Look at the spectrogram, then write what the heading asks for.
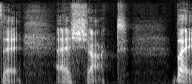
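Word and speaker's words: seacht: apparently pronounced closer to shocked, or they said depending on where you're at in Ireland. In some places in Ireland, it's pronounced closer to shocked, but if you are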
